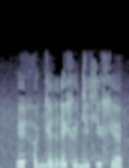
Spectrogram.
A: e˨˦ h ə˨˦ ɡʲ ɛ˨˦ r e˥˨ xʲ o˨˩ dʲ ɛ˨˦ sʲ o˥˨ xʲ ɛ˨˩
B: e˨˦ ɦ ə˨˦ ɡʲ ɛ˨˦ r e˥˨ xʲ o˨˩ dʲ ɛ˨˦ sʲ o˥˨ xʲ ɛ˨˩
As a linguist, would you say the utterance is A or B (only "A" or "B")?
A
